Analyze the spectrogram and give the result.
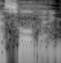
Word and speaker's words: Solvang: Yeah, Solvang.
